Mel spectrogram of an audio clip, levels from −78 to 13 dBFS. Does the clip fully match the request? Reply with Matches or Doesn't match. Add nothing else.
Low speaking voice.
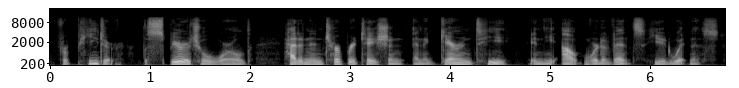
Matches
